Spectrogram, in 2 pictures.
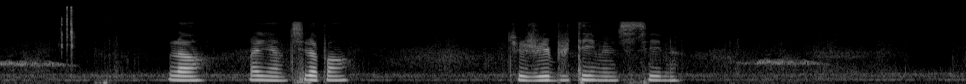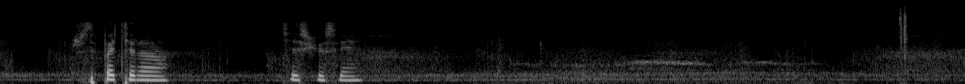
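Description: A horse's hooves thud steadily through snow.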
